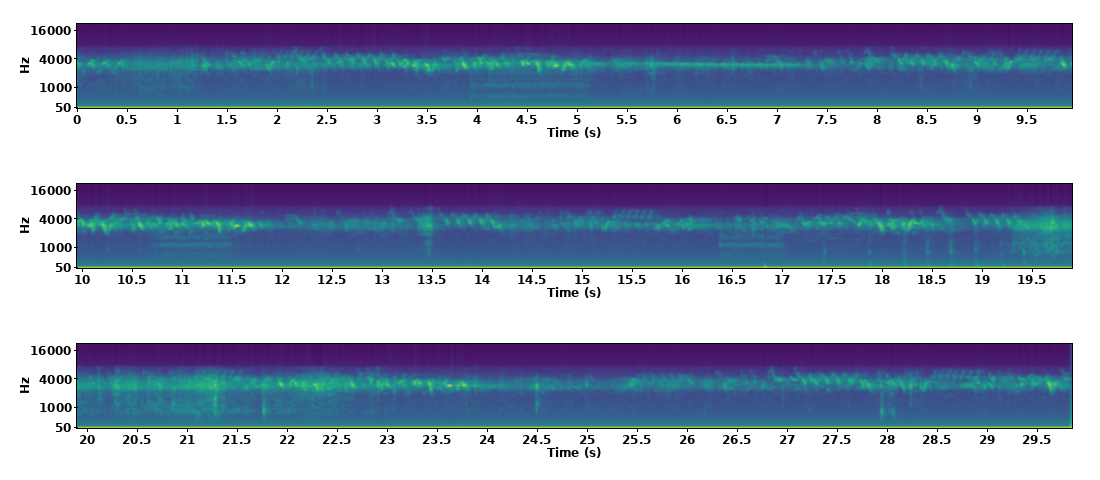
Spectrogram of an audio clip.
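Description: Steady chorus of small birds chirping and singing in the background, with one longer, smooth whistled note about five seconds in.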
